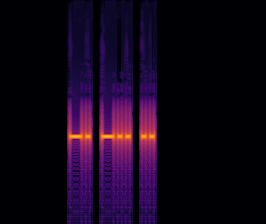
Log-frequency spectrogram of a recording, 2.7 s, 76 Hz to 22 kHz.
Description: Morse code, heard as a keyed tone, about 30 wpm, 700 Hz. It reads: NDI
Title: Top Three Letter Combinations in Words 30wpm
